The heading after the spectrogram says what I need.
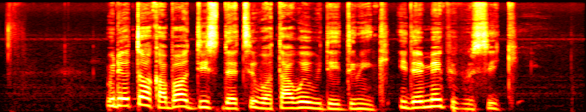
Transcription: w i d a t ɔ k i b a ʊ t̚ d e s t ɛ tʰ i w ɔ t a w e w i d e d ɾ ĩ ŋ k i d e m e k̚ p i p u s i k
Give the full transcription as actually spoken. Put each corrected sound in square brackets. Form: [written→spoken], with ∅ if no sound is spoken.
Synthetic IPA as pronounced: w i d [a→e] t ɔ k [i→a] b a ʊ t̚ d [e→i] s [t→d] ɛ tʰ i w ɔ t a w e w i d e d ɾ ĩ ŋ k i d e m e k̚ p i p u s i k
